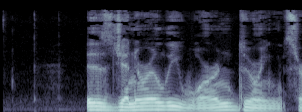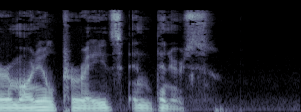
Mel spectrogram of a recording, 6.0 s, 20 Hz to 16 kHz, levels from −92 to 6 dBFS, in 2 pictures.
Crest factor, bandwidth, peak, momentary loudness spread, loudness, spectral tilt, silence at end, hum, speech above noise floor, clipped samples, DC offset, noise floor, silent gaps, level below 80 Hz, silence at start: 14 dB; 11.5 kHz; -2 dBFS; 13 LU; -16 LUFS; -6.5 dB/octave; 0.95 s; none; 48 dB; under 0.1%; under 0.1%; -64 dBFS; none; -34 dBFS; 0.9 s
